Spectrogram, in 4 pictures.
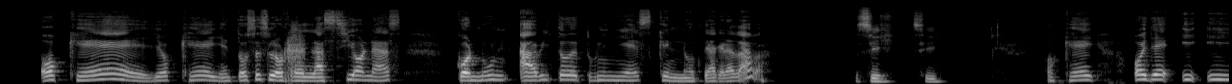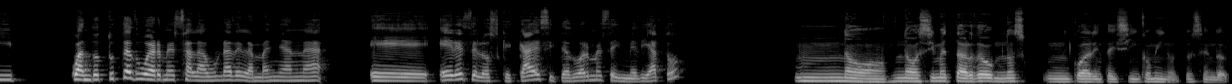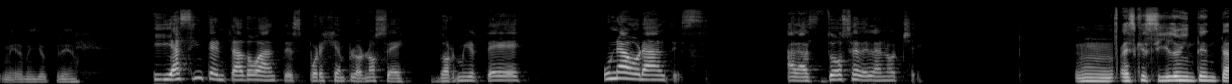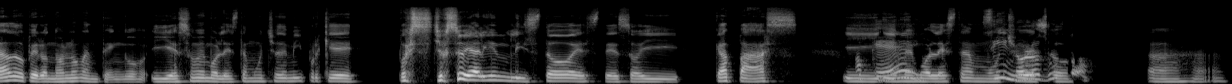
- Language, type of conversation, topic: Spanish, advice, ¿Qué te está costando más para empezar y mantener una rutina matutina constante?
- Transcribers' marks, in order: tapping; other noise; lip smack; laughing while speaking: "pues"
